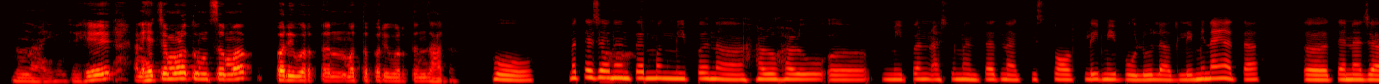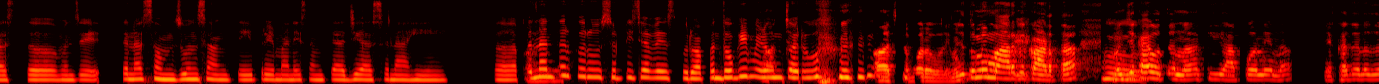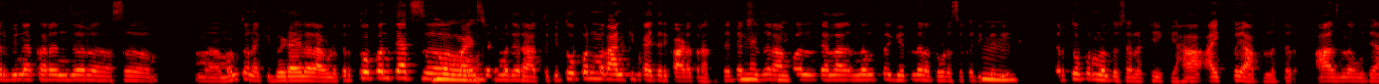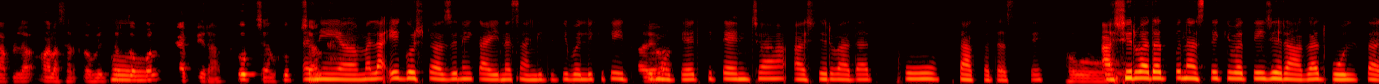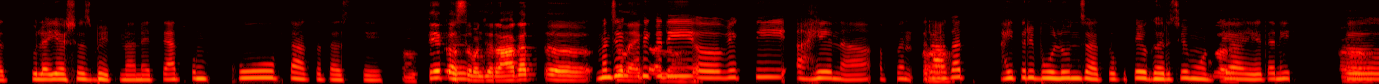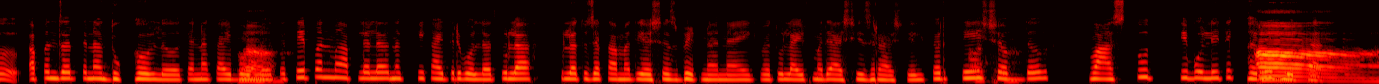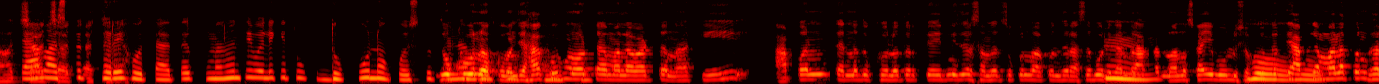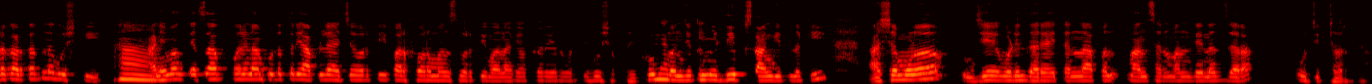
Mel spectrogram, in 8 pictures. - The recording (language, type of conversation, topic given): Marathi, podcast, वृद्धांना सन्मान देण्याची तुमची घरगुती पद्धत काय आहे?
- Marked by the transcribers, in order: tapping; in English: "सॉफ्टली"; laughing while speaking: "मिळून करू"; laugh; in English: "माइंडसेटमध्ये"; other noise; drawn out: "हो"; stressed: "खूप"; in English: "लाईफमध्ये"; drawn out: "हां"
